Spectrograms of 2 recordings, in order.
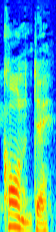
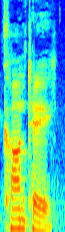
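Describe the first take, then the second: First: It is said with an Italian pronunciation. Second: It is said with an American pronunciation.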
